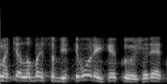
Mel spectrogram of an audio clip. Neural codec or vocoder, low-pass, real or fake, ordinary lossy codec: codec, 24 kHz, 1.2 kbps, DualCodec; 7.2 kHz; fake; MP3, 48 kbps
